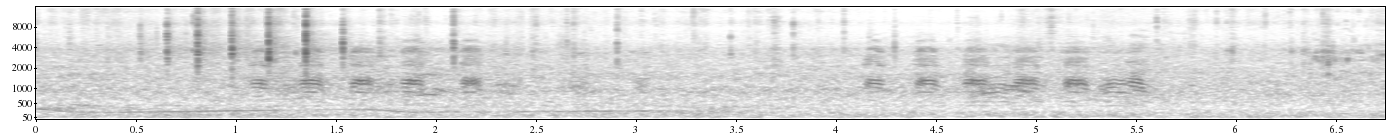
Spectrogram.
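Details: Ducks in nature giving two bursts of rapid, nasal quacks, each a quick run of short notes, over steady outdoor noise and a low, wavering droning tone.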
